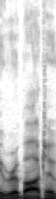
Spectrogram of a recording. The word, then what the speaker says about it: rubato: We might be changing the tempo, but this does give me rubato vibes at least. If you want to pronounce it like super correct, rubato, and it is R-U-B-A-T-O.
